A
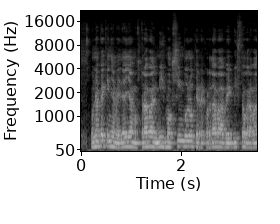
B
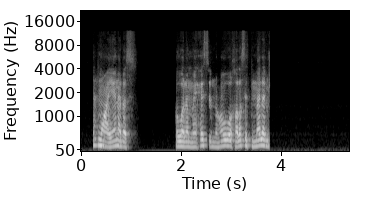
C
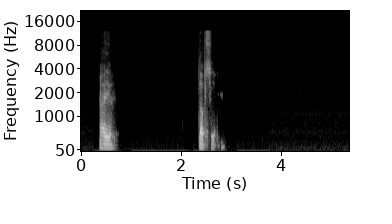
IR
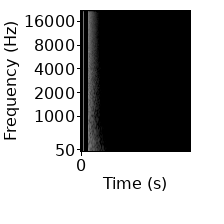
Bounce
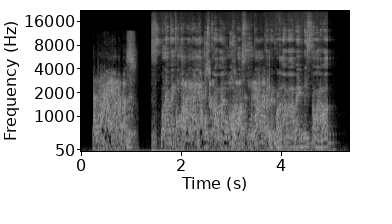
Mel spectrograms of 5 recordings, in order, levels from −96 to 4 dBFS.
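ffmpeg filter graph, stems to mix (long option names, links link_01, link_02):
-filter_complex "[0:a]aexciter=amount=15.1:drive=2.7:freq=6300,adelay=1400,volume=0dB,asplit=2[link_01][link_02];[link_02]volume=-23.5dB[link_03];[1:a]lowshelf=frequency=150:gain=11,alimiter=limit=-12.5dB:level=0:latency=1:release=104,volume=2dB[link_04];[2:a]volume=-9.5dB[link_05];[link_01][link_04]amix=inputs=2:normalize=0,agate=range=-24dB:threshold=-48dB:ratio=16:detection=peak,alimiter=limit=-18dB:level=0:latency=1:release=178,volume=0dB[link_06];[link_03]aecho=0:1:61|122|183|244:1|0.24|0.0576|0.0138[link_07];[link_05][link_06][link_07]amix=inputs=3:normalize=0,afftfilt=real='re*lt(hypot(re,im),0.0631)':imag='im*lt(hypot(re,im),0.0631)':win_size=1024:overlap=0.75,dynaudnorm=framelen=230:gausssize=3:maxgain=10dB,alimiter=limit=-23dB:level=0:latency=1:release=264"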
